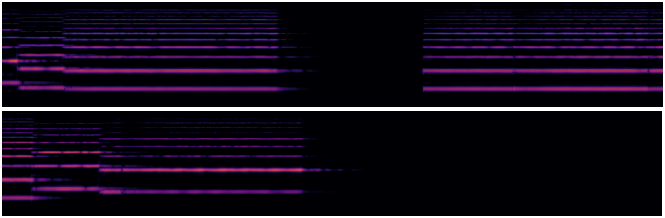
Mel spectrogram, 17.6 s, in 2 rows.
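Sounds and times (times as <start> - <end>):
oboe duet: 0.0 - 3.8, 5.6 - 13.0.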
